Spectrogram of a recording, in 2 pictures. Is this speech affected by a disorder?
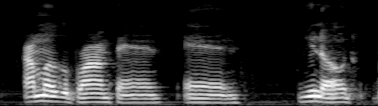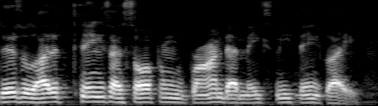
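No.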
